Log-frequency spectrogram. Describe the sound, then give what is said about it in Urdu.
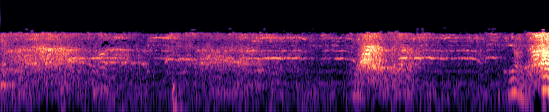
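A large crowd at a religious address chants religious slogans in loud, swelling waves of many voices, with a sustained roar of babble between bursts and a sharp peak of shouting near the end. “بھائی نعرے ذرا کم لگائیے, سبحان اللہ اگر جذبہ آ جائے, سبحان اللہ کہہ دیجیے, حضرت کا خطاب کو سیدھی سنیں, نعرے ذرا کم لگائیے.”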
